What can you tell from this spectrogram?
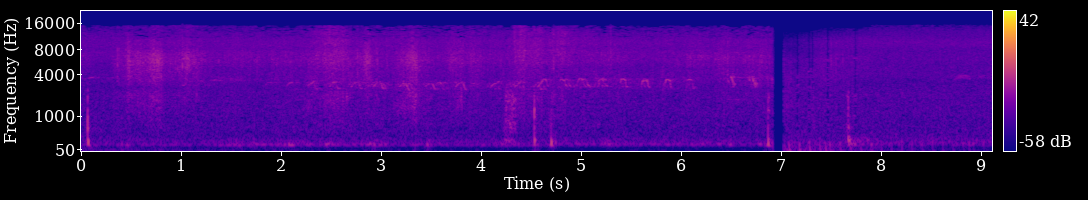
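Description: Outdoor ambience with a small creature's faint, high chirping that quickens into a rapid run of short notes, over a low steady hum. A few sharp knocks fall at the start and about halfway, and the sound cuts out for an instant shortly before the end.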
